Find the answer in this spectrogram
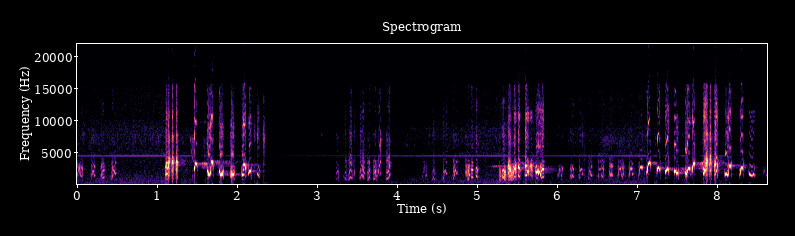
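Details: Songbird recorded on 8 September 2023, singing nonstop: rapid bursts of sharp chirps and twittering notes, some rising, in three phrases separated by short pauses, with a faint steady high whine in the background.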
